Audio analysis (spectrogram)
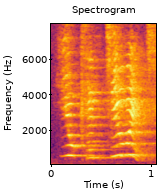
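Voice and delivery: high, tiny encouraging mouse; squeaky mouse voice. Acted. Mouse whispering encouragement to the diva, high and squeaky. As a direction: cheer her on like a little mouse.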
